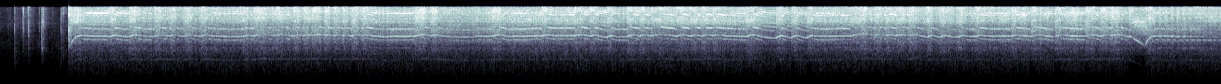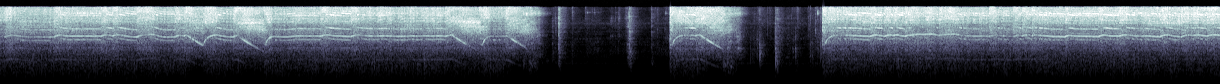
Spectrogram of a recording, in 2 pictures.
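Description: An electric grinder whines steadily as its spinning pad polishes metal, stopping briefly before starting again.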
